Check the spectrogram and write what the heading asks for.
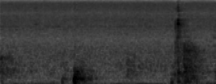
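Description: Wooden xylophone bars being lifted off the frame and set down. The bars give two faint, short knocks, one about three-quarters of a second in and a weaker one near the end, in an otherwise quiet room.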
